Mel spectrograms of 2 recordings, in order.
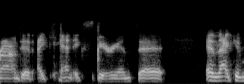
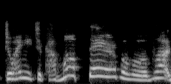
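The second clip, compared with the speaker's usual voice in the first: mom mode, higher and anxious; worried mom; 7 semitones higher, 3 dB louder than usual. Retold or imitated. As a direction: play the panicked mom on the phone. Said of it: "And she's like".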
